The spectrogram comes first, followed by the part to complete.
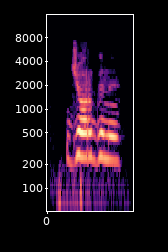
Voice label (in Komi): "дзоргыны", Komi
